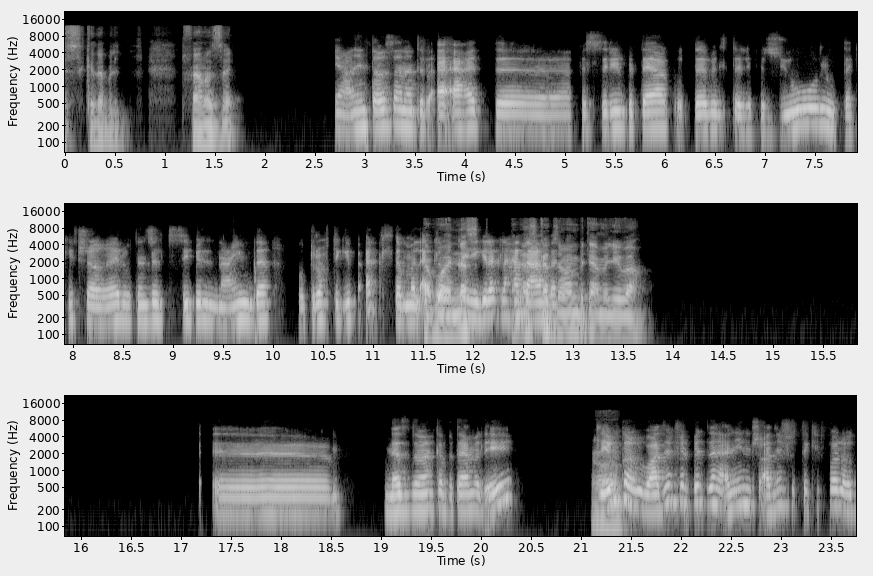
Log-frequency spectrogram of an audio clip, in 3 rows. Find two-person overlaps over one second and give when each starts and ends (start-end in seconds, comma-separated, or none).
11.5-13.0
